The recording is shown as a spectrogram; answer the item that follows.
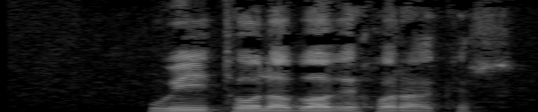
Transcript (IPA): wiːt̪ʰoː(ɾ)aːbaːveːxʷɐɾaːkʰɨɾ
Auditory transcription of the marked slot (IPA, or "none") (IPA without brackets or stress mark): l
